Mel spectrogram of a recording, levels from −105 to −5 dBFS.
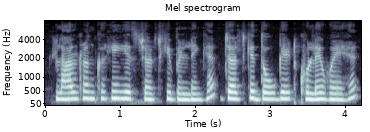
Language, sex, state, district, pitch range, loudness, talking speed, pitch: Hindi, female, Uttar Pradesh, Etah, 220-240 Hz, -15 LUFS, 200 wpm, 230 Hz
